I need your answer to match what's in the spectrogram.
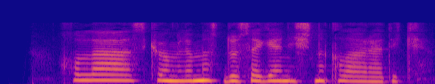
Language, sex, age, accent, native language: Uzbek, female, 18-24, Xorazm, Uzbek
